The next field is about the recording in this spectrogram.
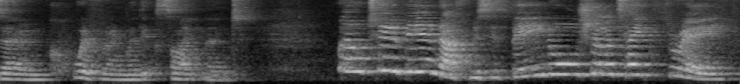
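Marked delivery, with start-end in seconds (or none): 2.5-5.5 very high, loud servant's question; Mabel calling upstairs. Acted. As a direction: servant calling up to her mistress. Mabel asks up the stairs.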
